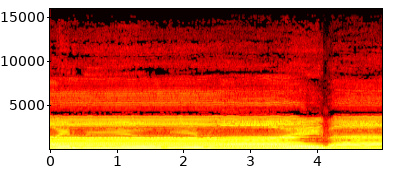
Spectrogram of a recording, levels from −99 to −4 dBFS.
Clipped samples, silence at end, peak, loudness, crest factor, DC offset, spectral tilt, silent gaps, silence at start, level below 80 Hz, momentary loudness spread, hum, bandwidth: under 0.1%; 0 s; -4 dBFS; -16 LUFS; 12 dB; under 0.1%; -6.5 dB/octave; none; 0 s; -68 dBFS; 3 LU; none; 10 kHz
